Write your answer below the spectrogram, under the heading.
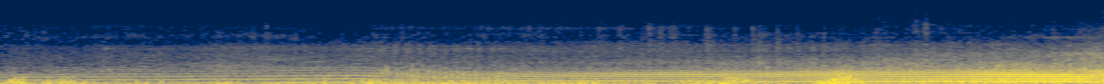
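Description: A vehicle engine running at a steady pitch. The pitch dips slightly about two seconds in, and the engine grows louder toward the end, over a low irregular rumble.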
